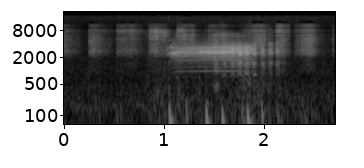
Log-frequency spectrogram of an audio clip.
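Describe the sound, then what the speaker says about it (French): A single wavering sheep bleat from Minecraft rises over a soft, muffled background of game ambience and faint thumps, close and clear, with no speech. "Petit mouton, tu es un mouton mort."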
